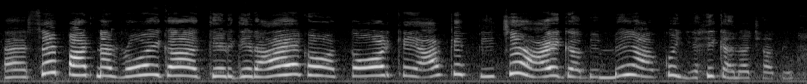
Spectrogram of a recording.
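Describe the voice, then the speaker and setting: Brief: woman relationship coach, very high voice, slow and emphatic advice talk. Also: fairly bright tone, slight background noise. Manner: emphatic, repetitive, coaxing.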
